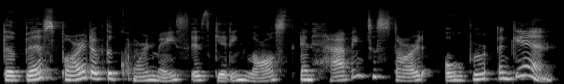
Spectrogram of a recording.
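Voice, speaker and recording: A woman reading a picture book aloud for young children, with deliberate, expressive phrasing. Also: mid-range voice, slightly rough. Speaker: children's storybook reader.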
